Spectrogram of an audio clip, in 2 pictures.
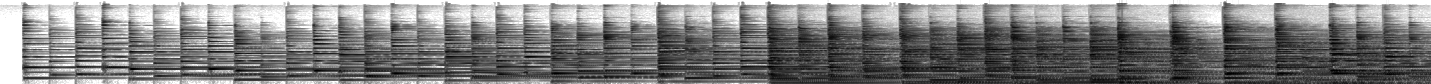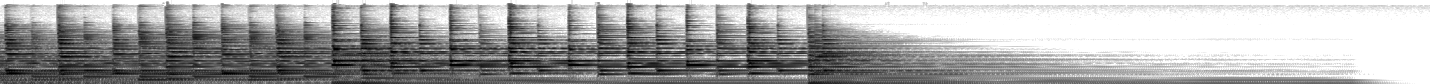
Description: Alesis NanoPiano Acoustic Piano Ballad Piano

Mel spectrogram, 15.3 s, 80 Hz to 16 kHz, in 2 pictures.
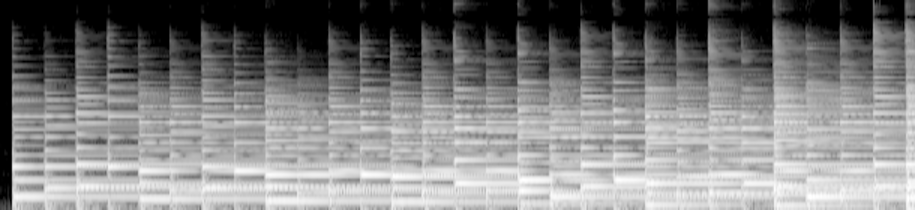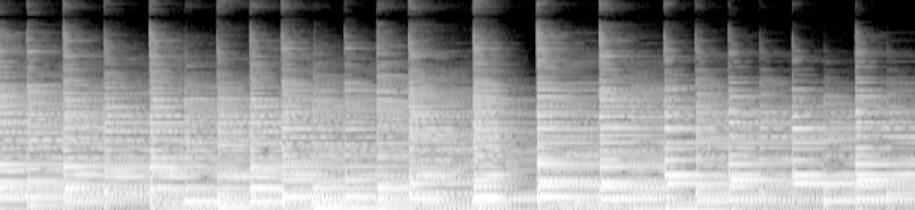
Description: Rock Piano; KORG N1R

